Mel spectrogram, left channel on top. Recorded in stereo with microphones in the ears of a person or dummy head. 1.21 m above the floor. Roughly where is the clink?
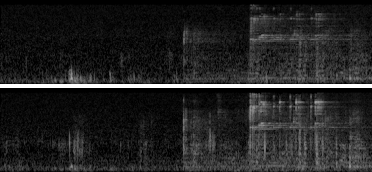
Right.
